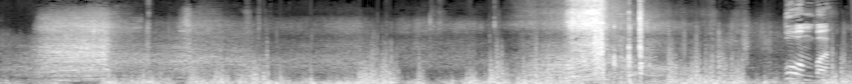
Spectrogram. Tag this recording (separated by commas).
Speech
